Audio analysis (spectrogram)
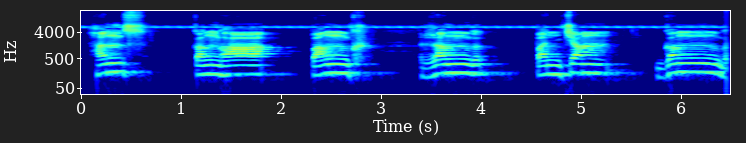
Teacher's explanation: तो यह किसका चिन्ह है अनुस्वार यानी अंग की मात्रा को इसका उच्चारण करते समय हवा नाक से बाहर निकलती है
